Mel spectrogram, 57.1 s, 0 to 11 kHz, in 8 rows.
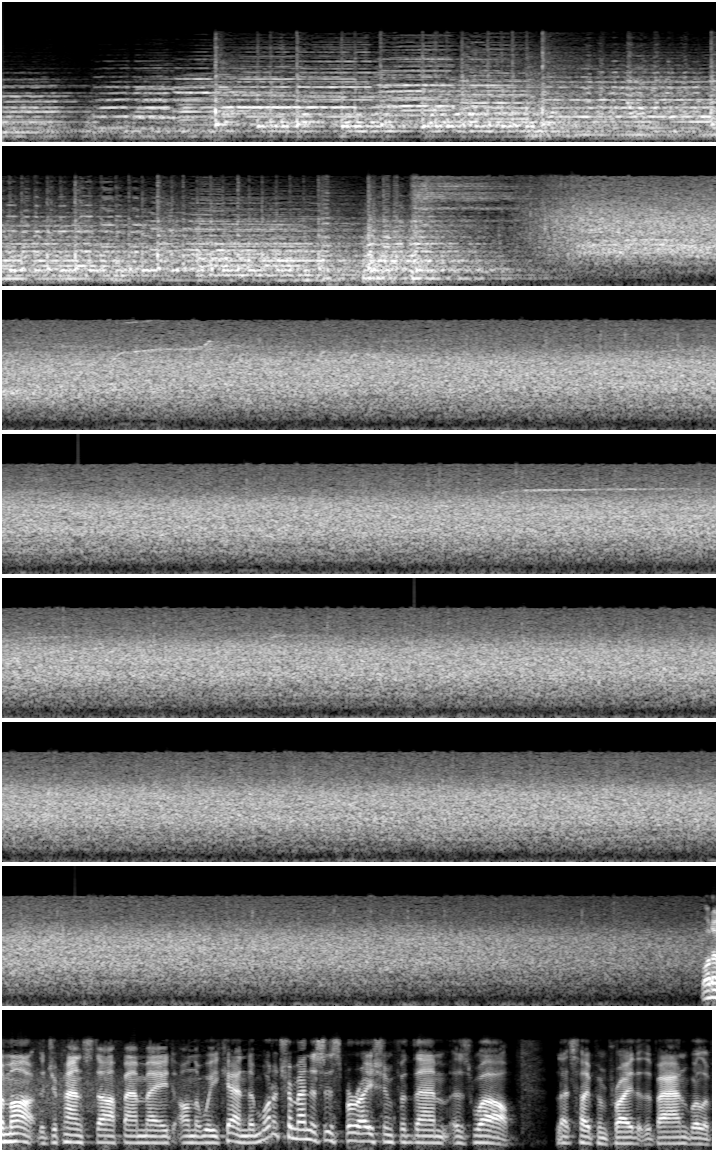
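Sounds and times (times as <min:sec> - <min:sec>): large audience applauding: 0:11.1 - 0:52.1.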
